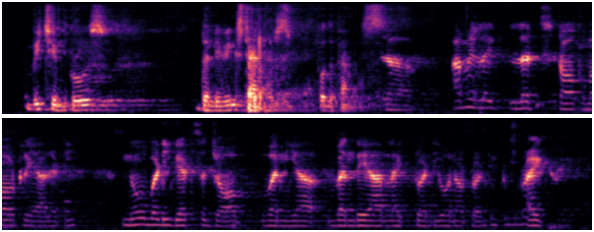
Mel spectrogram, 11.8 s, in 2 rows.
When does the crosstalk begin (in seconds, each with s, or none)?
none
